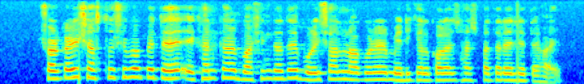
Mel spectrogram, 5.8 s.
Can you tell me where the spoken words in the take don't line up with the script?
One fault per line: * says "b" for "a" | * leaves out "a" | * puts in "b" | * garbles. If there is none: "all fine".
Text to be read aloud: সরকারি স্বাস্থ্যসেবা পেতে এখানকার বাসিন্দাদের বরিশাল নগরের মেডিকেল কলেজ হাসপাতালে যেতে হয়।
all fine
